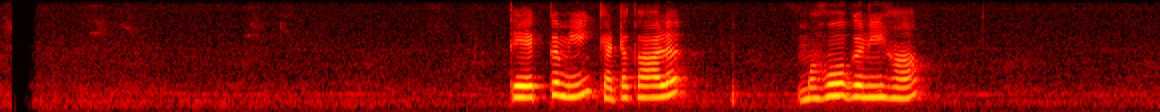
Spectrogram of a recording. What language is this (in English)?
Sinhala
